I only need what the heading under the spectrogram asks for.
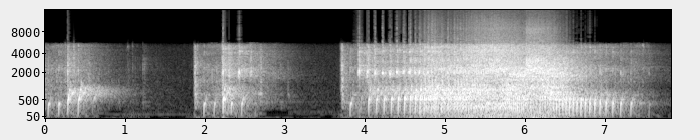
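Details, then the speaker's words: Honda ATC 70 with no exhaust pipes fitted, first start after cleaning with a propane torch: two short sputtering tries, then it catches and runs steadily with a loud crackling open-exhaust beat before shutting down. "If it starts, I won't let it run too long because there's no exhaust pipes on it."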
